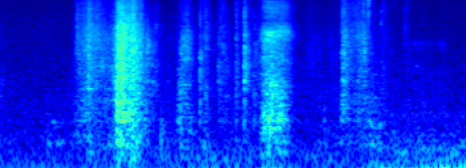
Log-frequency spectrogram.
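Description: Stiff leather crinkles and rustles as it is handled.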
